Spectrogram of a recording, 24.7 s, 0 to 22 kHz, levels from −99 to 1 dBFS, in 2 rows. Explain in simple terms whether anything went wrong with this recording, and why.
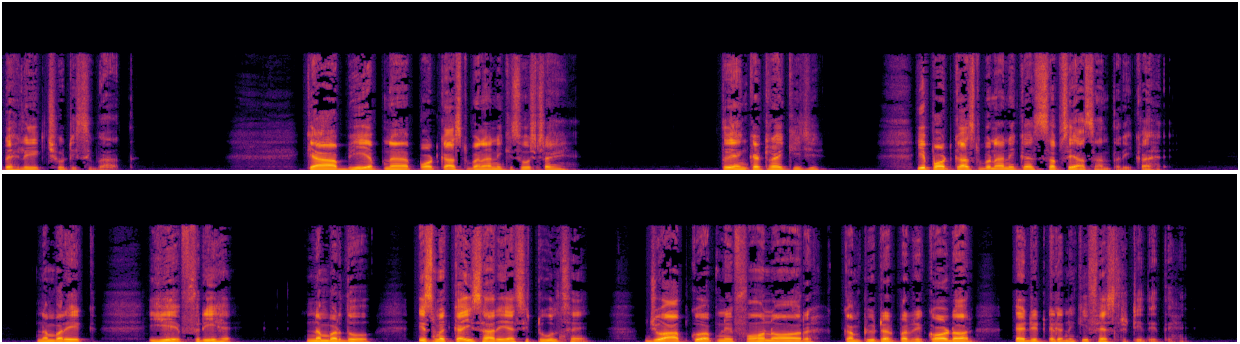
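Frames out of order at 5.28–5.41 s and 22.83–22.97 s: two tiny chunks of the speech were played in swapped order, causing a brief garbled flutter.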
